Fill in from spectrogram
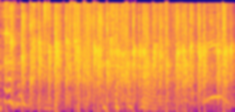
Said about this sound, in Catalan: Y bueno, no os pongáis a llorar, ¿eh? Tenéis que... Podéis aplaudirme.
